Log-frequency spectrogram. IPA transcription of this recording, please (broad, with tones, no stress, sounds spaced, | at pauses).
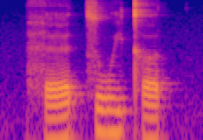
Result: h ɛː˨˥ t̚ t͡s uː˥ j kʰ ɐ˧ t̚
